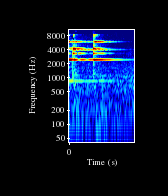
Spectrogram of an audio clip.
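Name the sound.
doorbell ringing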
